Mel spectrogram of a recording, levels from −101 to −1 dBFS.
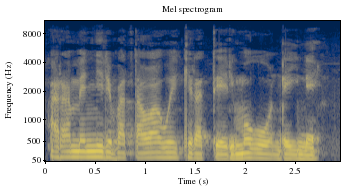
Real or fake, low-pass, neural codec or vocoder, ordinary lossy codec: real; 9.9 kHz; none; AAC, 48 kbps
